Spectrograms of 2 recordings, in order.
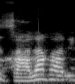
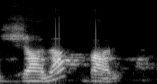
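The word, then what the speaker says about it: ژالہ باری: अगर कुछ बच्चे कहते हैं ना झालाबारी, तो बच्चों झालाबारी राइट प्रोनाउंसिएशन नहीं है, राइट प्रोनाउंसिएशन है झालाबारी।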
